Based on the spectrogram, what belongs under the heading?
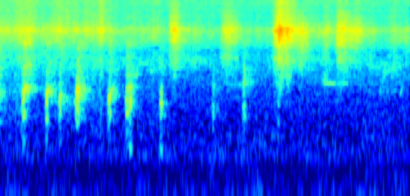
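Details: Red junglefowl drawn in with a decoy, uttering a rapid series of clipped clucking notes early on, then scattered softer clucks against a constant background hiss of insects.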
